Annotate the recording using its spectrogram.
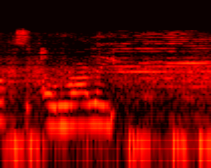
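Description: A faint voice holding a drawn-out, sing-song note about half a second in.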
